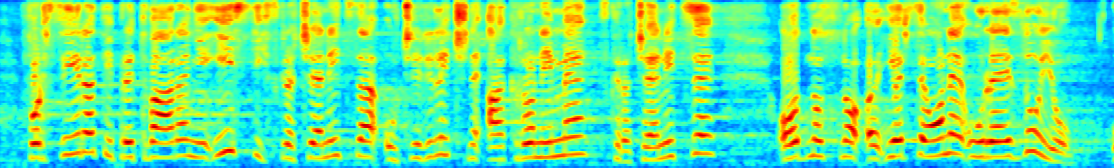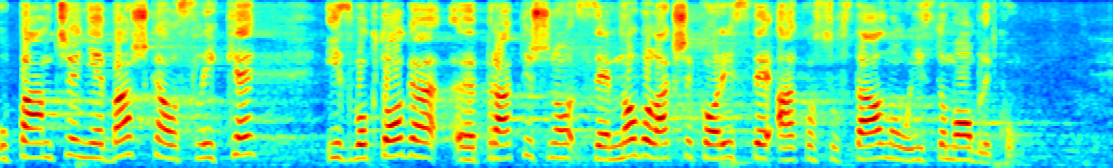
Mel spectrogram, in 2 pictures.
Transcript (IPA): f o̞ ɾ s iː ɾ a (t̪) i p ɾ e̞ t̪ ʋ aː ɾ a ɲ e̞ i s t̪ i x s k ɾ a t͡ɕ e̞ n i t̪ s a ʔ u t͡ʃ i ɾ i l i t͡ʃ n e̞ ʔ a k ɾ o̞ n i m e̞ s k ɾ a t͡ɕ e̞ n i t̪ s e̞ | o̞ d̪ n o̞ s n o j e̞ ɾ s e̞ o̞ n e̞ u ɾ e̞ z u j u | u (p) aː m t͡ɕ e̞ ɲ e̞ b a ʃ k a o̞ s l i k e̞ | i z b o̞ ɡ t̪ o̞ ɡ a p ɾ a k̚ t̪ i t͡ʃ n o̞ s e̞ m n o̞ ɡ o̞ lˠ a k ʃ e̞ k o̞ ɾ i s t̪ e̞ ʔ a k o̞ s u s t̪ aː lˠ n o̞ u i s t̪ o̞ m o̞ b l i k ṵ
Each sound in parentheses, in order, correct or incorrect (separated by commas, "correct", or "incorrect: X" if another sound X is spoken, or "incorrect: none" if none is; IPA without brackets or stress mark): correct, correct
